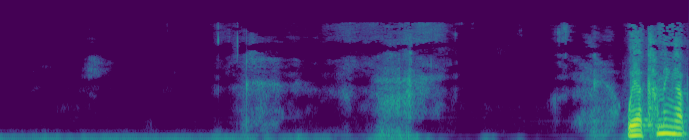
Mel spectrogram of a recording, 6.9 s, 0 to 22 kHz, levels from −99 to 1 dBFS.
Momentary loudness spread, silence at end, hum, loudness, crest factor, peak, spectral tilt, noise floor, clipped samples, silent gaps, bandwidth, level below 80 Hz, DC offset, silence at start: 29 LU; 0 s; none; -16 LUFS; 22 dB; -2 dBFS; -8 dB/octave; -76 dBFS; under 0.1%; none; 11 kHz; -54 dBFS; under 0.1%; 6.3 s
